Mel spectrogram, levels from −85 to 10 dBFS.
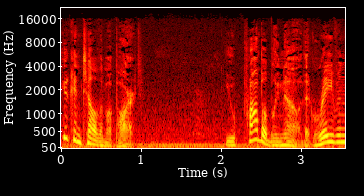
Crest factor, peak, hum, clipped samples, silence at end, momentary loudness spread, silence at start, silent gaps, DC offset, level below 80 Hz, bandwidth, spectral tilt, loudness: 16 dB; -2 dBFS; none; under 0.1%; 0 s; 18 LU; 0 s; none; under 0.1%; -34 dBFS; 16.5 kHz; -6 dB/octave; -18 LUFS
